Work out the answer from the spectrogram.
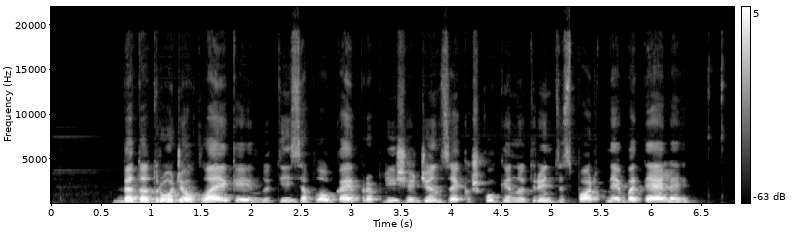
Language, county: Lithuanian, Marijampolė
